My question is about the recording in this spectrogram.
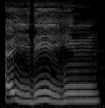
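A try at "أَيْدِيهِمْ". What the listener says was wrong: না, হিম তো টান নাই।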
